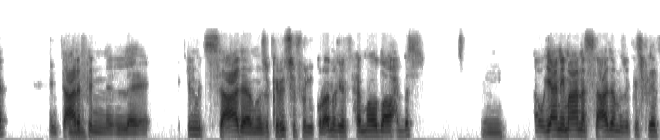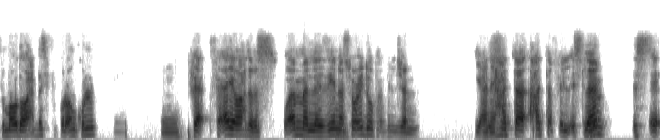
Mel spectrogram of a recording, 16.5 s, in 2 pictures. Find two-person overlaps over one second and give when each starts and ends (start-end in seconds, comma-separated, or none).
none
